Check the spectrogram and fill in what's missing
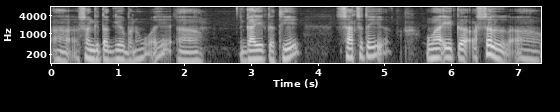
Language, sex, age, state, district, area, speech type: Nepali, male, 45-60, West Bengal, Darjeeling, rural, spontaneous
